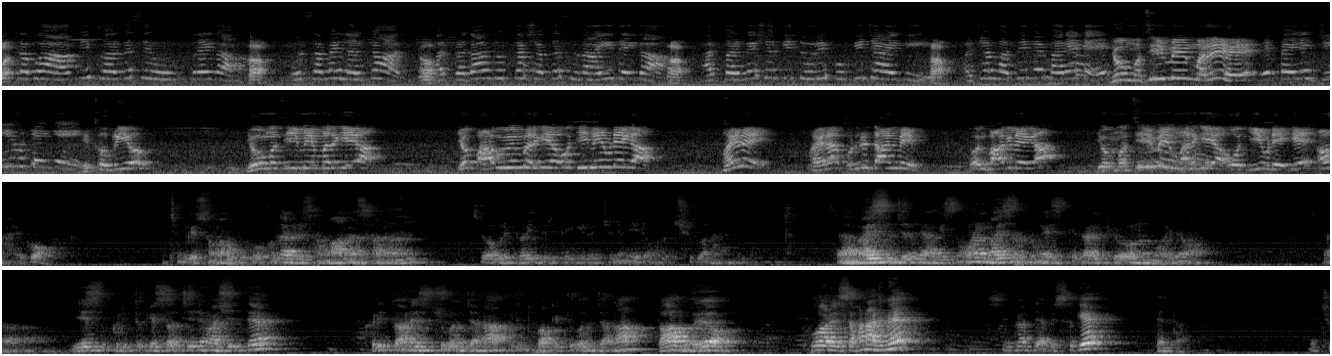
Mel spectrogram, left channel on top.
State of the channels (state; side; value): different; both; correlation 0.00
